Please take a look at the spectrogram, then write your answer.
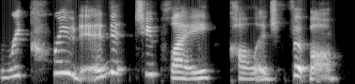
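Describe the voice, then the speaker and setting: Speaking in a Southern US accent, a woman has a bright, sharp tone and a high pitch. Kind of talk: sales presentation. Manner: chatty, animated.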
